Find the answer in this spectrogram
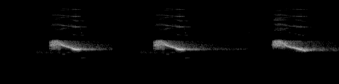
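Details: Venezuelan troupial, sound used to teach birds and draw in others: three separate clear, downward-slurring whistled notes, each roughly half a second long, spaced about a second apart.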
